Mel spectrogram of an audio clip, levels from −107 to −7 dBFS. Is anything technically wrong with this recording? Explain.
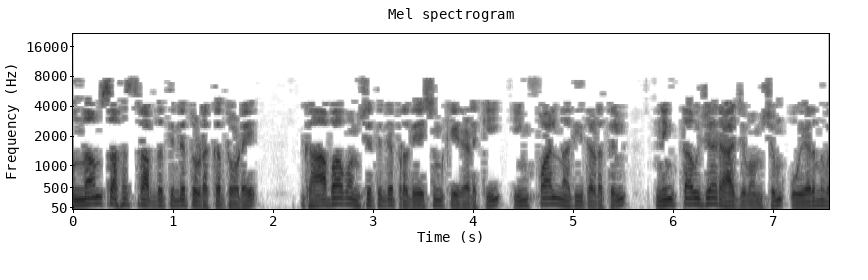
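Yes. Throughout, the speech is dull and watery, with nothing above 7.6 kHz, likely from heavy MP3 compression at a very low bitrate that cuts treble and switches weak frequency components on and off.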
